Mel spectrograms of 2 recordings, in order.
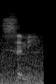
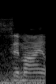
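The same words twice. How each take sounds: First: The word ends with an 'ee' sound. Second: The word ends with an 'eye' sound. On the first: This is the Australian way. "In Australian English, they would pronounce it semi" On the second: This is the American way. "like with the I, we say I at the end"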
